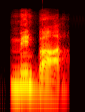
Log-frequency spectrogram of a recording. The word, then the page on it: minbar: Indian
